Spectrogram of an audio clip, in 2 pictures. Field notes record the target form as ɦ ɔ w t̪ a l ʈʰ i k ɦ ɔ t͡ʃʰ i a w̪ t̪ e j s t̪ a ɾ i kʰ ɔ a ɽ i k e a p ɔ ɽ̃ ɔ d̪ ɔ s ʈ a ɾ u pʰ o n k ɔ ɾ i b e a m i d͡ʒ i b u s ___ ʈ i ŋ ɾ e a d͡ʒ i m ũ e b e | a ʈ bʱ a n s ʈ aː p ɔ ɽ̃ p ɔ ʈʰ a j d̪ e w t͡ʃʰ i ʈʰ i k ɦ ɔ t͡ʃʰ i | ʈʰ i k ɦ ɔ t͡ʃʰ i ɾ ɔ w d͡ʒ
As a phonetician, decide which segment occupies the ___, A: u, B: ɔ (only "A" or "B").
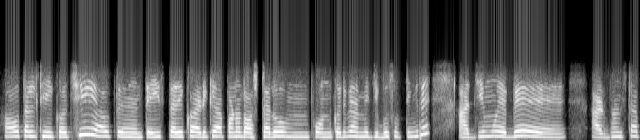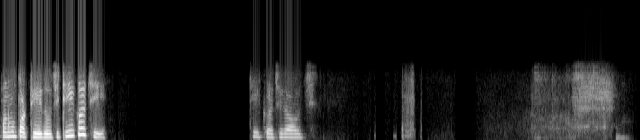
A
